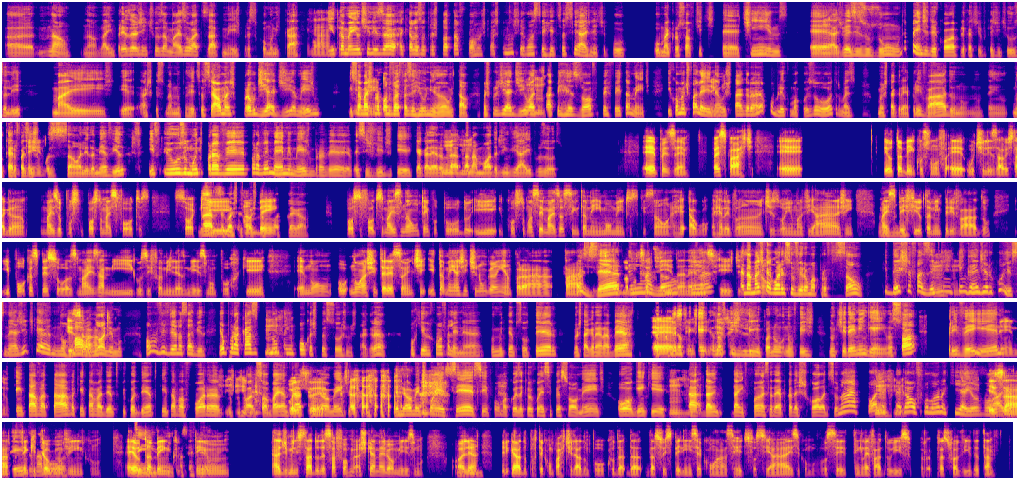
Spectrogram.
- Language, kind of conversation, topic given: Portuguese, podcast, Como a tecnologia impacta, na prática, a sua vida social?
- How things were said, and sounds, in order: tapping; chuckle; laugh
